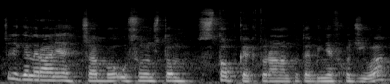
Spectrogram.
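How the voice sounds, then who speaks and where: A man's voice on the high side, darkish in tone, moves at a quick pace as he casually works through a hands-on tutorial, often muttering to himself. He's a motorcycle vlogger. The indoor garage-bar lounge gives the recording a roomy echo, plus background noise.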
